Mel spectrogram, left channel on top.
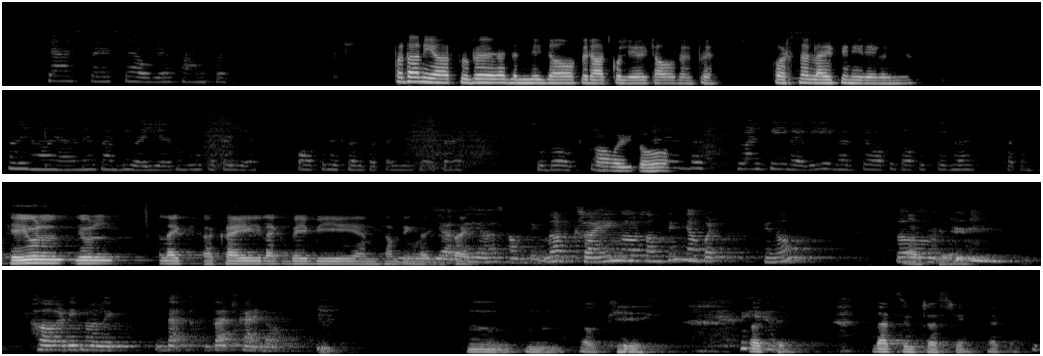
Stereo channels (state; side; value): different; both; correlation 0.00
